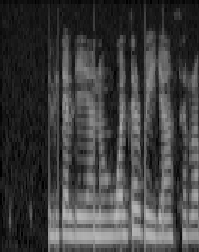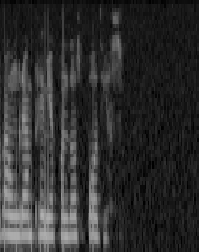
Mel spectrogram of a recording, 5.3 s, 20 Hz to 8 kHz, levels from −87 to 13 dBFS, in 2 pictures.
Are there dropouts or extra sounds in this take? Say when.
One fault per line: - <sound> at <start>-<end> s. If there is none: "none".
none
